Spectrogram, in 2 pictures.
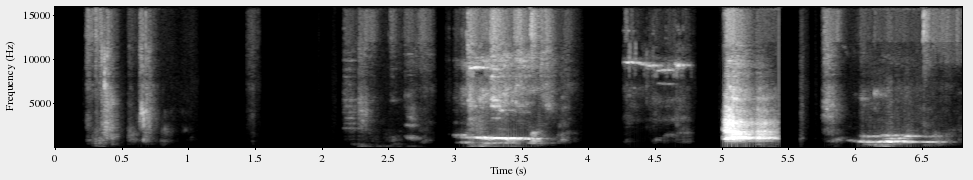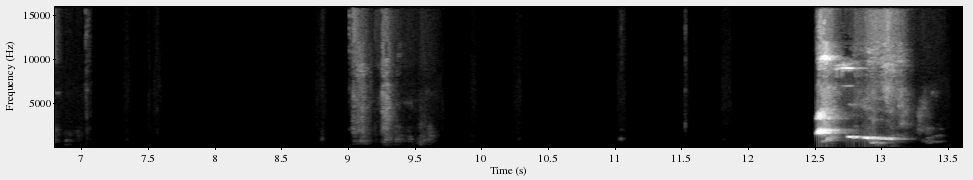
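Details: Cavalier King Charles Spaniel kept indoors at Red Barn Cavaliers, where moms, dads and five-week-old puppies are shown; a few short, scattered whiny yips and whimpers separated by long quiet gaps, with a thin high squeak.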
